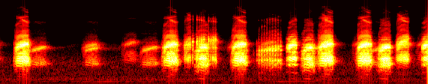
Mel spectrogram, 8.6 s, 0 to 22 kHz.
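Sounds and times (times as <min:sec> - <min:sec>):
Mediterranean tree frogs croaking in a chorus: 0:00.0 - 0:08.5.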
